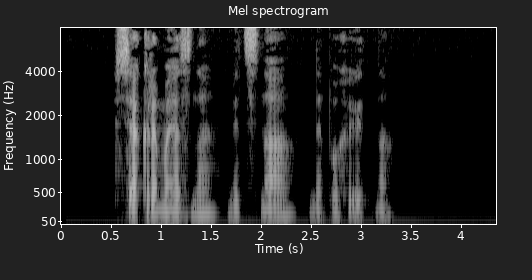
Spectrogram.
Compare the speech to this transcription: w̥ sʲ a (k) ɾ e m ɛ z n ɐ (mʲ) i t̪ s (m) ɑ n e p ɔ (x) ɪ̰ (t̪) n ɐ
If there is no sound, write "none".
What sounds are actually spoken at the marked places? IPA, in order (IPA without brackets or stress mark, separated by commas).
k, mʲ, n, x, t̪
